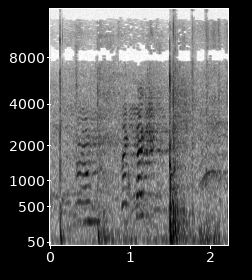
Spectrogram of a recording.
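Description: Football being kicked on an artificial-grass pitch: a lighter touch just after the start, then a hard strike about one and a half seconds in.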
